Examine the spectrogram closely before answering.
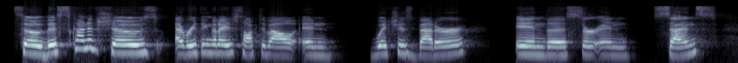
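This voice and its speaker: Against a quiet background, a woman speaks in a fairly high voice with ordinary pitch variation. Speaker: university student presenter. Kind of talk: class presentation. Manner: fast.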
